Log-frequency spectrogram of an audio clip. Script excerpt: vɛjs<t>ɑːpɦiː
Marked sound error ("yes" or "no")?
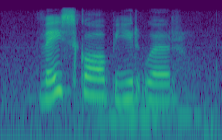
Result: yes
